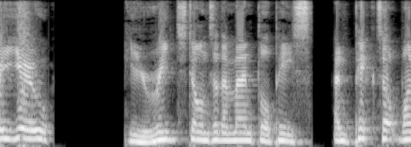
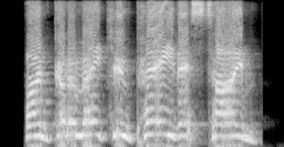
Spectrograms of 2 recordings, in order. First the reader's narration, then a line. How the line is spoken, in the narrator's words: Nan screamed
